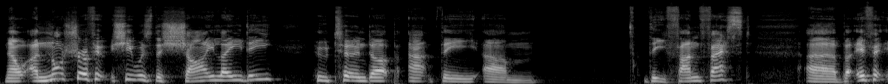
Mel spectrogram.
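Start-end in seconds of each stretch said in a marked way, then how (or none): none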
